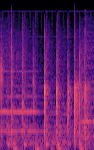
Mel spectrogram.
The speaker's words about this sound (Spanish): Pido ¿eh? aplauso. Aplaudí, Tibio aplauso.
